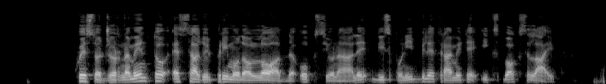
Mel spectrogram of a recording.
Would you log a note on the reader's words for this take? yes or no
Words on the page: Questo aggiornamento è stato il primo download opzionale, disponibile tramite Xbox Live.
no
